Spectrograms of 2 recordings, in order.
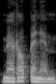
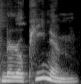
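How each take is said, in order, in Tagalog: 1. Binibigkas ito ayon sa Filipino na pagbigkas. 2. Binibigkas ito ayon sa American na pagbigkas. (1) "bro ang tawag ko" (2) "yun pala is"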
